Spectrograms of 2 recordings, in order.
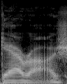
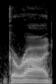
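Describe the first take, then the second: First: It is said with a British pronunciation. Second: It is said with an American pronunciation. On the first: "instead of garage" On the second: "I know I say garage"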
